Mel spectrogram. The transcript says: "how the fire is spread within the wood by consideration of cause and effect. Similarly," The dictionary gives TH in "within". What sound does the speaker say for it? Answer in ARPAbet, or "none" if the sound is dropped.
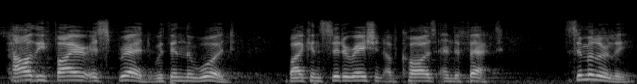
TH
